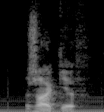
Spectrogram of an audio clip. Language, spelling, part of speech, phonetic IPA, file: Polish, żagiew, noun, [ˈʒaɟɛf], LL-Q809 (pol)-żagiew.wav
